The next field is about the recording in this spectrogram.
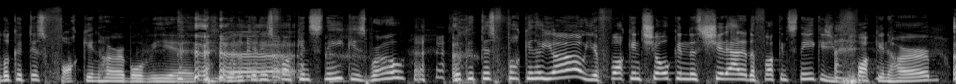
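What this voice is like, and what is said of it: Heavy exaggerated New York accent. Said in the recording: “Was your accent that heavy when you moved out here? ... I now have a fake New York accent ... when you were doing that impression”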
